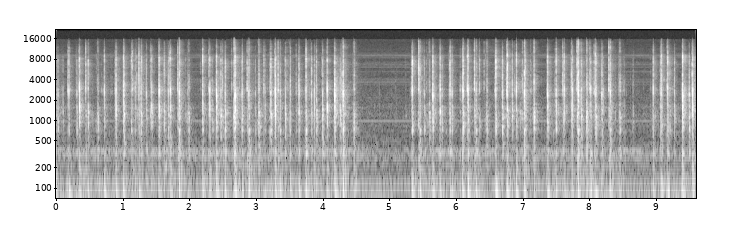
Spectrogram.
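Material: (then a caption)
Plastic. Both hands type rapidly with their fingertips on a full-size black plastic Corsair K68 mechanical keyboard with Cherry MX Red switches and blue backlit keycaps, resting on a white desk. A dense stream of short, bright key clacks runs over a steady low hum, with a brief pause in the typing around the middle before the rapid presses resume.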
